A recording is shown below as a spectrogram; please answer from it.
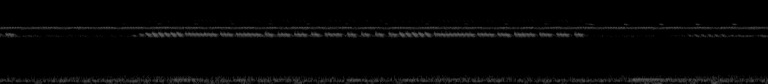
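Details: Chorus of autumn insects: constant shrill ringing with a fast pulsed trill running for about four seconds in the middle, faint low murmur beneath.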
